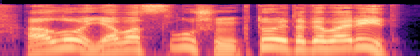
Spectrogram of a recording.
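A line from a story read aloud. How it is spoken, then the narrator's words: Shouting, unusually. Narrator (Russian): Она никогда раньше не кричала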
